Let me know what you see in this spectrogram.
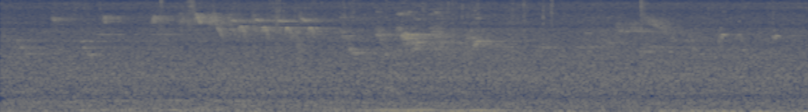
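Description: Birds chirping in short, high calls, mostly in the first half, over a steady low rumble of outdoor background noise.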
